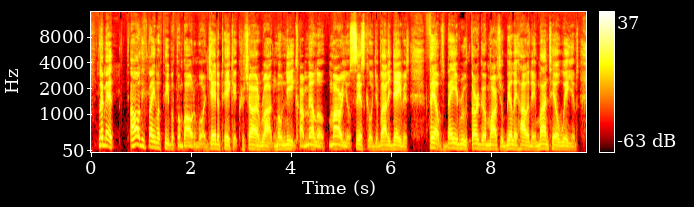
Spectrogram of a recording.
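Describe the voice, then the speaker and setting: A man with a strong South Georgia accent, fairly low in pitch with ordinary pitch variation, at a fairly quick pace in a dry, close sound with no echo. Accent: heavy colloquial rural South Georgia dialect. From rural South Georgia. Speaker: talk show host. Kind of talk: interview.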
